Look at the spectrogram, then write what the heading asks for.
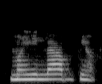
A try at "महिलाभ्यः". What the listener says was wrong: You have to pronounce the visarga also. Mahilabhyah. It's a full matra, not mahilabhyah, mahilabhyah. Full matra.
